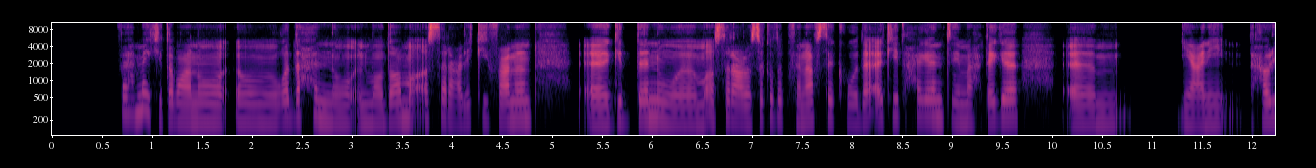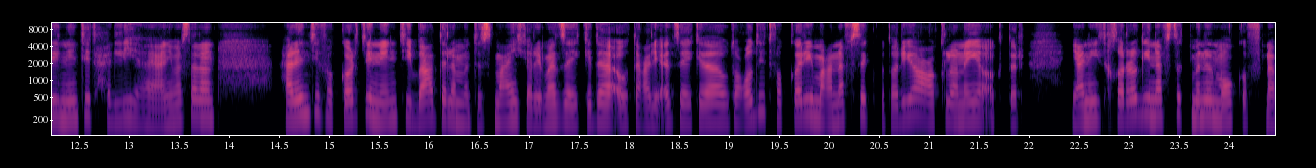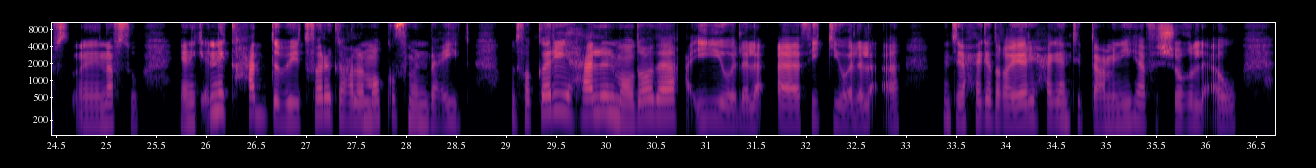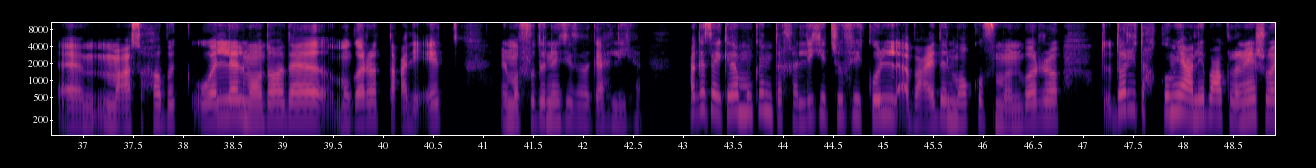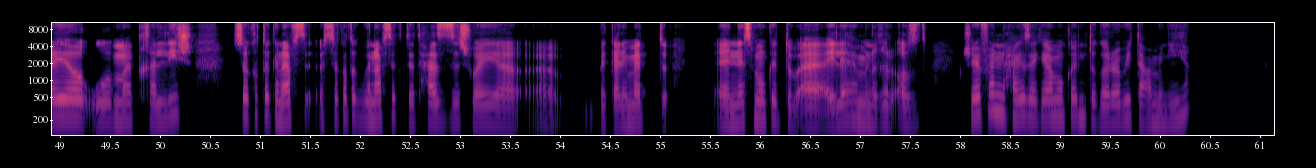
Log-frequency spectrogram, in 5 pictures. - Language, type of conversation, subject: Arabic, advice, إزاي الانتقاد المتكرر بيأثر على ثقتي بنفسي؟
- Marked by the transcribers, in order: none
